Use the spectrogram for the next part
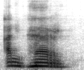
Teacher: nun sukun dibaca jelas tanpa ada dengung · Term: idhar halqi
